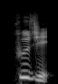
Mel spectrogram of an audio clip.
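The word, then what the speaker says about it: ふ: It's not foo or hoo, but somewhere in between, who. who It's a sound unique to Japanese, so let's remember it with something unique to Japan. Mount Fuji.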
